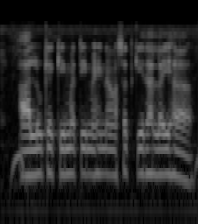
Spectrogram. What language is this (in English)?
Magahi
